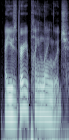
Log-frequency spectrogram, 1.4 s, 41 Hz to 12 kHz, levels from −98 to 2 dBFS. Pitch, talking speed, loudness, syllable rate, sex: 120 Hz, 215 wpm, -19 LUFS, 7.4 syllables/s, male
